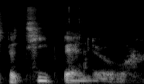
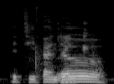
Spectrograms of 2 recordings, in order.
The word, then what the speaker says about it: Petit Bando: This is Petit Bando. Petit Bando. You get to say it like you're a Frenchman.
